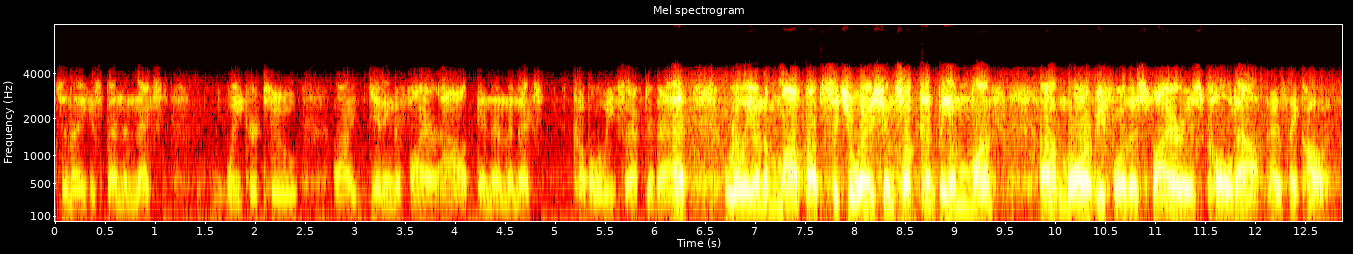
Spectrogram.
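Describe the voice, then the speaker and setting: A man's voice: mid-range voice, normal speed. A man giving a live, unscripted radio report as a correspondent, explaining step by step and rephrasing as he goes. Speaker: news correspondent. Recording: tinny phone line, faint noise.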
